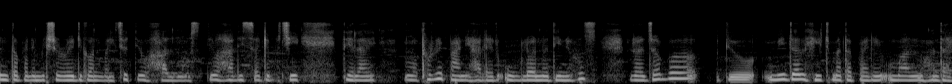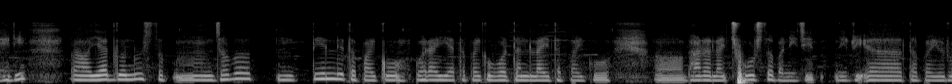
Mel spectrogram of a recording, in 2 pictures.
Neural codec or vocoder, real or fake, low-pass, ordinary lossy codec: none; real; 7.2 kHz; none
